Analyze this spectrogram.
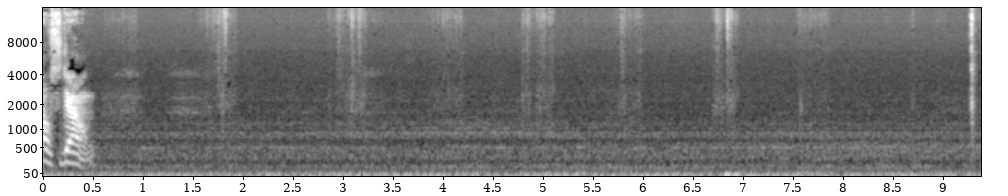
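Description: Cards shuffle softly in a woman's hands.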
